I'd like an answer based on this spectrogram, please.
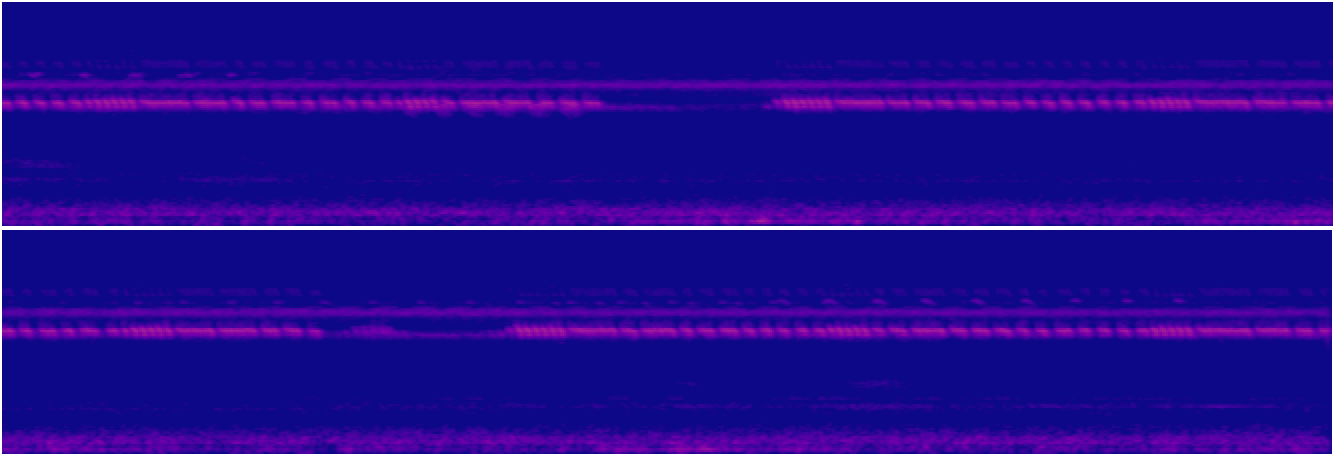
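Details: Autumn insect night chorus for sleep: layered crickets, one steady high ringing trill and another fast pulsing chirper that drops out twice and resumes, over gentle low background noise.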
